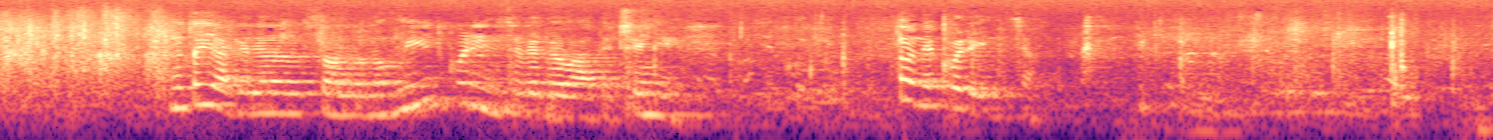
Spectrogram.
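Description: A man speaks calmly into a microphone, heard through loudspeakers in a large hall.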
